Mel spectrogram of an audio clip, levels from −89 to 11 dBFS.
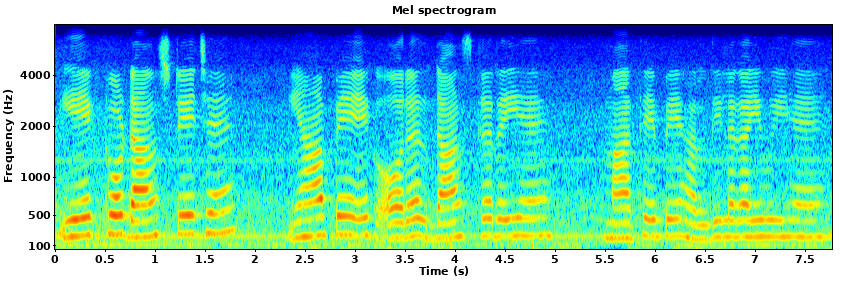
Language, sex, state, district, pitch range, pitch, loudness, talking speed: Hindi, female, Odisha, Sambalpur, 215-235 Hz, 220 Hz, -16 LUFS, 145 wpm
